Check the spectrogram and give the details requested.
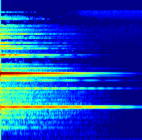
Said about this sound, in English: We'll toss you in the highest well if you don't strike that blasted bell. So strike it soon and strike it well. Just strike, strike the bell.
